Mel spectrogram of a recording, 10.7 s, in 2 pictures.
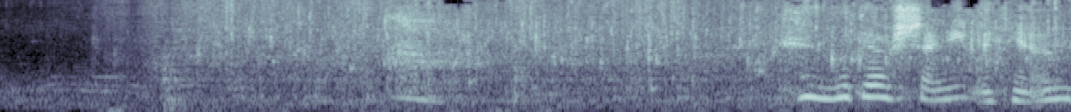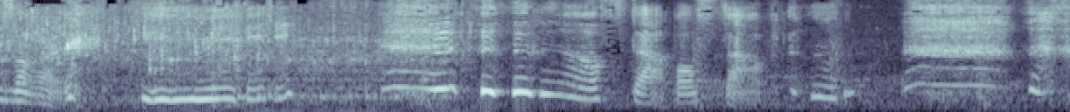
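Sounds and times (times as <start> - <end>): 
tap water running over hands being washed: 0.6 - 7.8
speech: 4.0 - 10.0.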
